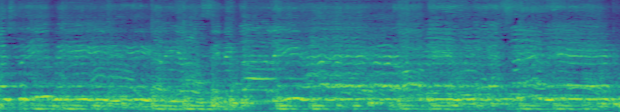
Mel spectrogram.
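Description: Group of young male voices singing a qawwali together into microphones, long held, wavering lines carried by several singers at once.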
